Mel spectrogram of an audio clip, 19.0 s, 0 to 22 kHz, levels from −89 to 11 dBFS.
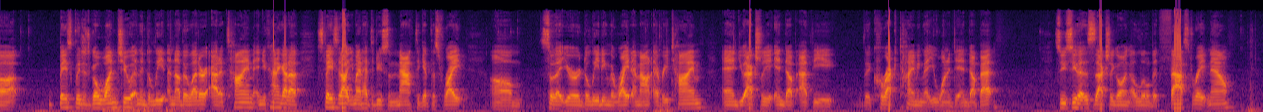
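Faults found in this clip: Integer overflow: violent cracks on loud peaks at 4.10–4.28 s, 5.13–5.18 s, 11.24 s, 13.33 s, 16.49–16.52 s and 17.61–17.71 s. Probable gain or mixing stage overdriven by about 1 to 3 dB, wrapping to opposite sign instead of saturating.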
